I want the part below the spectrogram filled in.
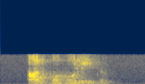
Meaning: alcoholism
- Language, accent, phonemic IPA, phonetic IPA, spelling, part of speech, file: Armenian, Eastern Armenian, /ɑlkohoˈlizm/, [ɑlkoholízm], ալկոհոլիզմ, noun, Hy-ալկոհոլիզմ.ogg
